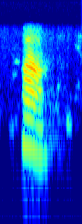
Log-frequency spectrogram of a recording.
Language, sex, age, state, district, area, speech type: Kannada, female, 30-45, Karnataka, Shimoga, rural, conversation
